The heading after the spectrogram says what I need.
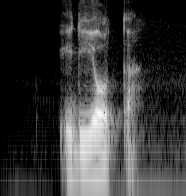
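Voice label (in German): "idiota", italienisch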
